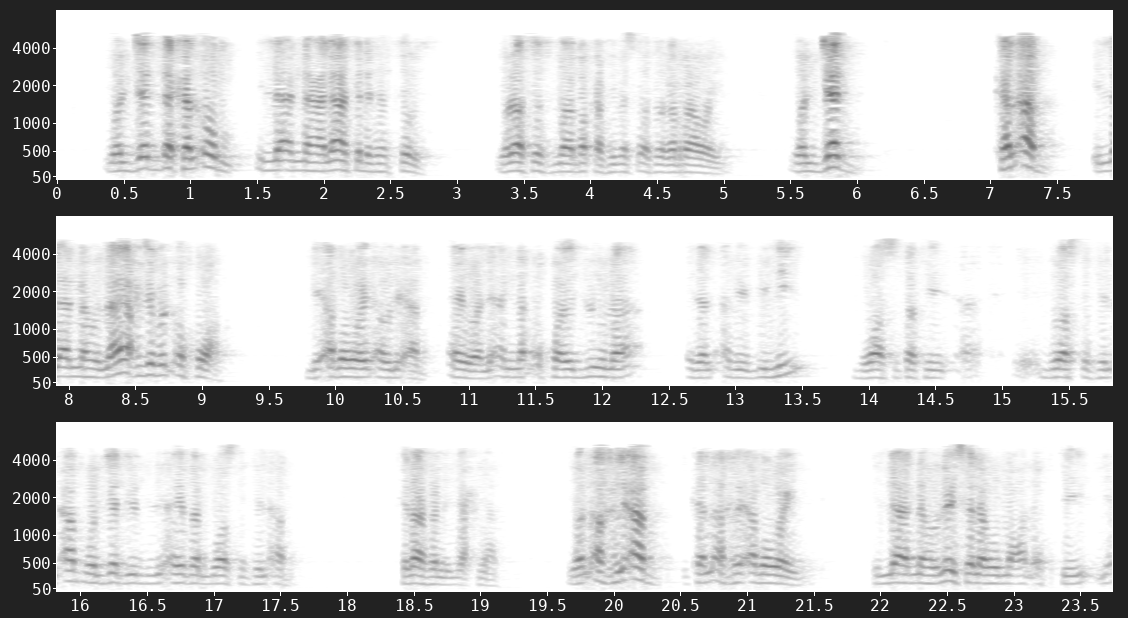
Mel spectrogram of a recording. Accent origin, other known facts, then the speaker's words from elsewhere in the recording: Yemen; حتى عندنا في اليمن فإنه يرث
